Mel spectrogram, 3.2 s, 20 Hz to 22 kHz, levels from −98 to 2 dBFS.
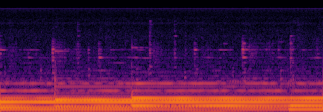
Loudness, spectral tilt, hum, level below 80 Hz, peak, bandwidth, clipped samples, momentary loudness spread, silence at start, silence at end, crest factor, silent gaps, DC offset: -29 LUFS; -9.5 dB/octave; none; -50 dBFS; -16 dBFS; 15.5 kHz; under 0.1%; 2 LU; 0 s; 0 s; 12 dB; none; under 0.1%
